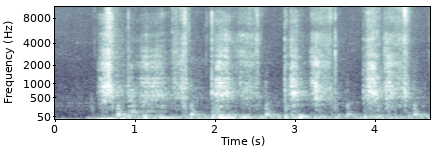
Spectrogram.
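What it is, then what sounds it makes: Palette knife scraping gel on stretched canvas. A small metal palette knife scrapes and scratches gel across the painted animal on a large stretched canvas giclée print lying flat. It makes a series of short, raspy scraping strokes with a bright, gritty texture over a low, soft rumble. Each stroke ends quickly, with little ring.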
